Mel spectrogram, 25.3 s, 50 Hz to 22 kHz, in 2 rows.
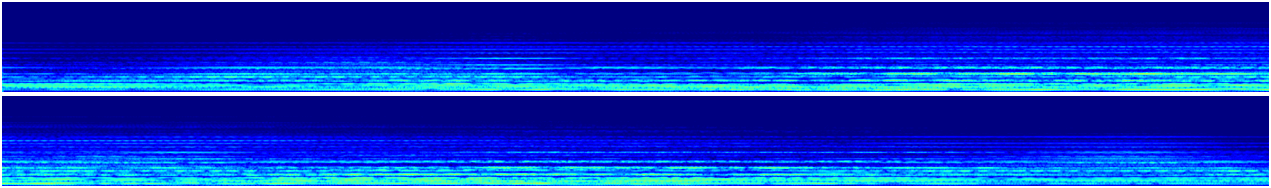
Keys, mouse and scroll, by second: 0.0 click, 1.5 scroll down 1, 1.9-2.6 scroll up 1, 2.7 scroll down 1, 3.1-3.9 scroll up 1, 3.9-5.5 drag, 5.3-6.8 typing, 7.8 Return, 8.6 click, 9.2 scroll up 1, 9.9 click, 10.4-10.8 scroll down 1, 12.4-17.0 drag, 16.8-18.3 typing, 19.5 click, 22.0-22.4 scroll up 1, 22.4-24.1 drag, 24.1 scroll up 1, 24.5-25.1 scroll down 1.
